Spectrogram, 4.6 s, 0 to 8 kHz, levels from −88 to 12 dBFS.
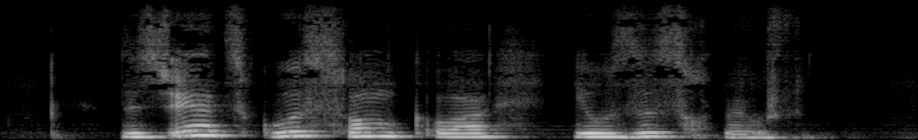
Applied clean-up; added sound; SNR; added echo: none; none; none; reverberation time 0.4 s.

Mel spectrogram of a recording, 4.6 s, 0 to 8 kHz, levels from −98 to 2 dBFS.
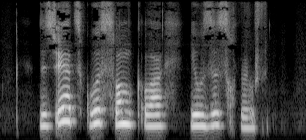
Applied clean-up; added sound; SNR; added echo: none; none; none; none.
